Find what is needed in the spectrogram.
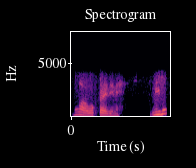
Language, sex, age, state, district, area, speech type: Kannada, female, 30-45, Karnataka, Bangalore Rural, rural, conversation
